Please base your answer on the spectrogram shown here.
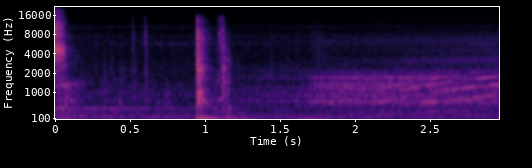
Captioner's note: hard Drive booting up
